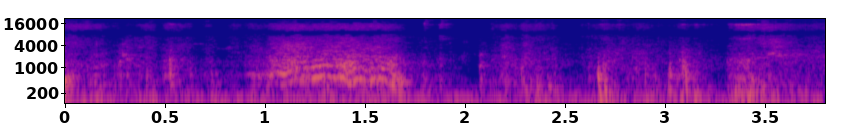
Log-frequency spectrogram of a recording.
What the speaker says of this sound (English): it opens like this, and it has this zipper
